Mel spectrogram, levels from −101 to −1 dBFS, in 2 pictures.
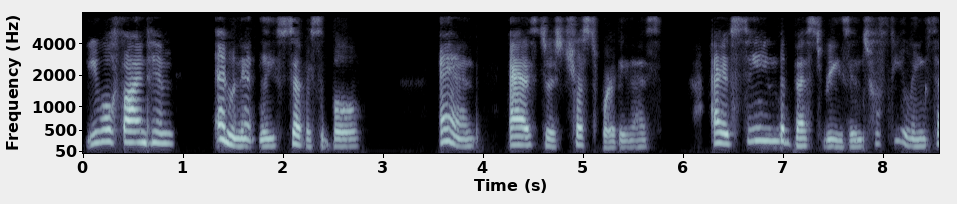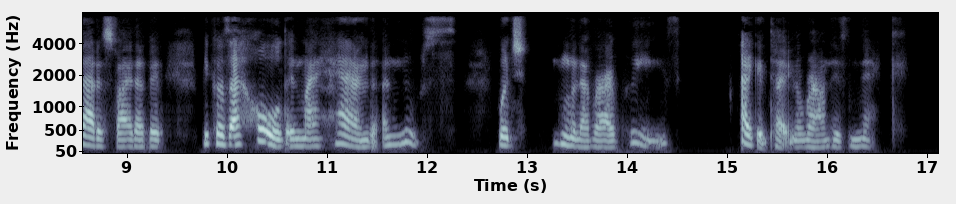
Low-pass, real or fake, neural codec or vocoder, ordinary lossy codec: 7.2 kHz; fake; codec, 16 kHz, 2 kbps, FreqCodec, smaller model; MP3, 64 kbps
